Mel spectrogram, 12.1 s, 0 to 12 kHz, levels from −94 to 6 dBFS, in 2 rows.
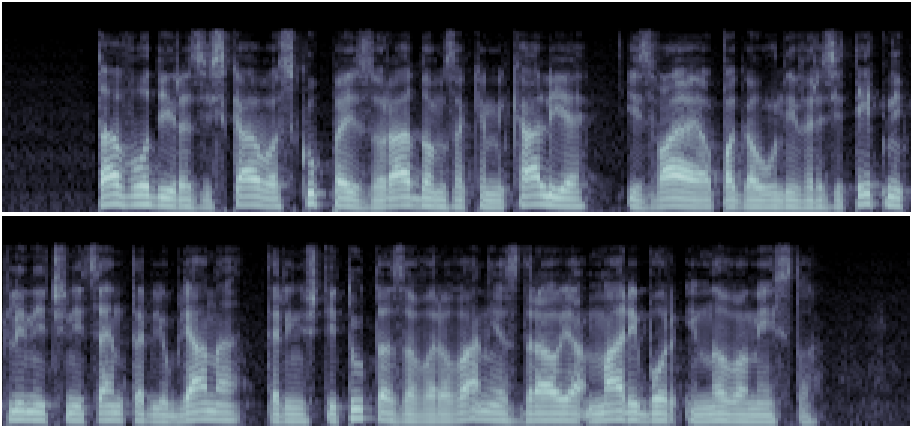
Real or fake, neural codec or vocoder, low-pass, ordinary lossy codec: fake; codec, 16 kHz, 16 kbps, FunCodec, trained on Chinese and English, 50 frames a second; 7.2 kHz; none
